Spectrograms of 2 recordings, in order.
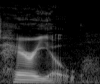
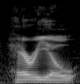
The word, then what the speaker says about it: Harrio: Listen, guys, the way you pronounce my name is Harrio. Harrio over the top.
